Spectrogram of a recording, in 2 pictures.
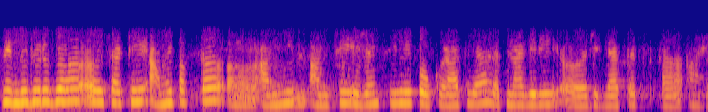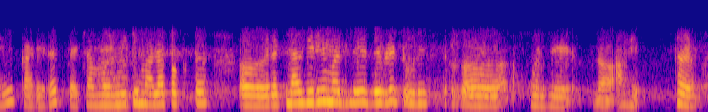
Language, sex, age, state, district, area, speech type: Marathi, female, 18-30, Maharashtra, Ratnagiri, rural, conversation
